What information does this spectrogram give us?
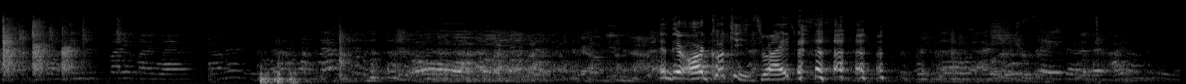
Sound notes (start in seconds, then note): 2.6 laughter; 8.2 laughs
